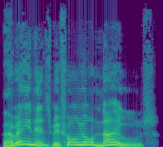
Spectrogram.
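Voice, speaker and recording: A man doing a sly, flattering innkeeper. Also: very high-pitched, takes it slowly, no echo, clean studio sound, pitched above the performer's own voice, full character voice. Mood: teasing. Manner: smooth-talking, teasing.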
